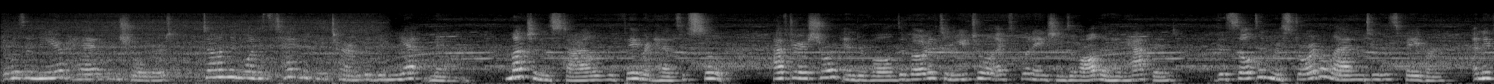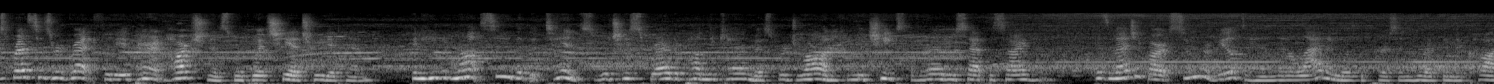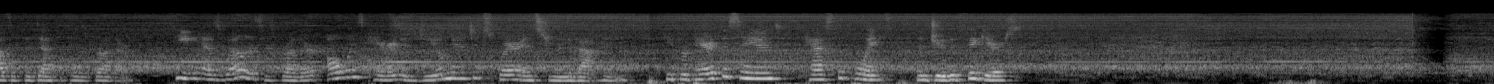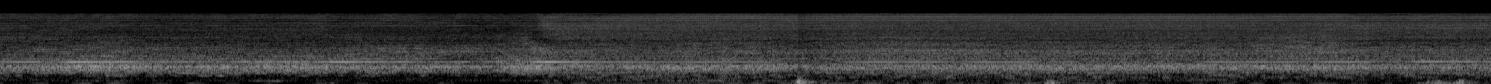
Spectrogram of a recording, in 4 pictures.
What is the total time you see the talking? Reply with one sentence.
The talking can be heard for 40 seconds in total.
